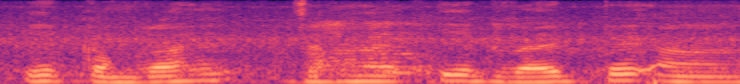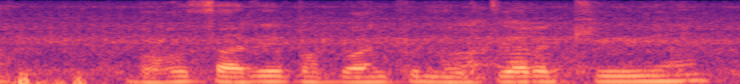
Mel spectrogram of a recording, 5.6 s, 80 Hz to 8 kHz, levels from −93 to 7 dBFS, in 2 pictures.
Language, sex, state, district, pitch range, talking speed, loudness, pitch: Hindi, male, Uttar Pradesh, Lucknow, 135-155 Hz, 175 wpm, -16 LUFS, 145 Hz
